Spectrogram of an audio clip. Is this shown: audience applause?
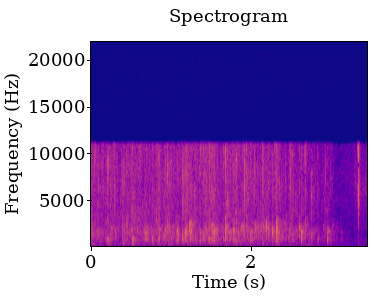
yes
